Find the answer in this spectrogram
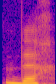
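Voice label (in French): "beurre" French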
